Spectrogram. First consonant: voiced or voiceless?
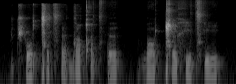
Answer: voiceless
